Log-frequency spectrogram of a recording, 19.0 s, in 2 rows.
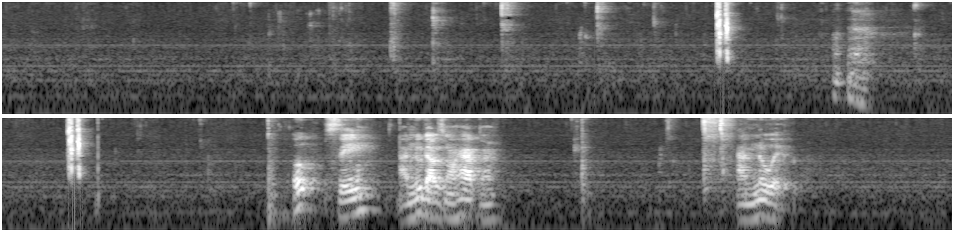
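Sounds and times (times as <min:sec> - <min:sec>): sharp mouth clicks: 0:16.1 - 0:16.9.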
